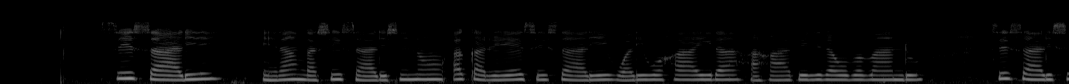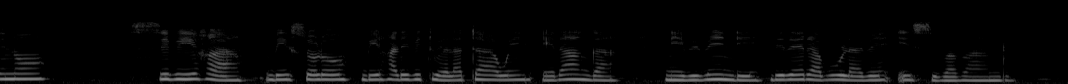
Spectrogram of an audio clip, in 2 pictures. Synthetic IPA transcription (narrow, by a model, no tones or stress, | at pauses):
sisalie̞ɾaŋɡasisalisino̞akariesisaliwaliwo̞xaiɾaaxaβiɾiɾawo̞βaβaːndu | sisalisino̞ | siβixaβiso̞lo̞βixaleβitwe̞latawe̞ːɾaŋɡa | niβiβiːndiβiɾe̞ɾaβulaβe̞isiβaβaːndu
